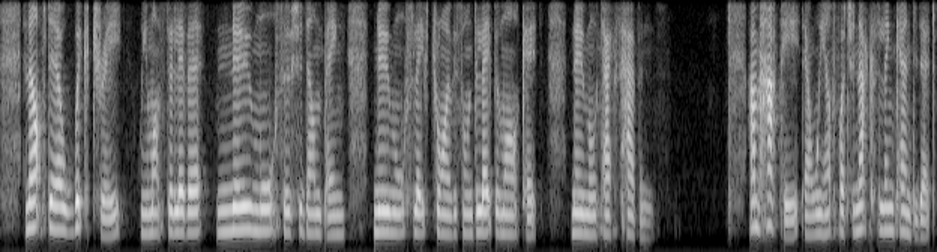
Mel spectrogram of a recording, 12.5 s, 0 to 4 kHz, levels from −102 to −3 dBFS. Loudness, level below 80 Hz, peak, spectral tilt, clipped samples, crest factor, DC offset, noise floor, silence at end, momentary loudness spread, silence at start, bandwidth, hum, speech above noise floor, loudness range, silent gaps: -26 LUFS; -82 dBFS; -4 dBFS; -8.5 dB/octave; under 0.1%; 22 dB; under 0.1%; -82 dBFS; 0.15 s; 13 LU; 0 s; 4 kHz; none; 56 dB; 4 LU; none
